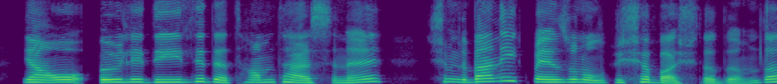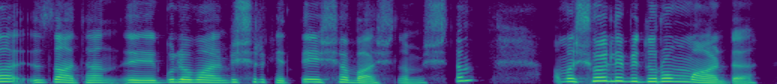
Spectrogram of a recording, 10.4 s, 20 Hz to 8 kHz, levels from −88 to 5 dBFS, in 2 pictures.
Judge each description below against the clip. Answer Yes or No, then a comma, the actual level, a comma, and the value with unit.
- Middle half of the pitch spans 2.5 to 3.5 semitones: No, average, 4.0 semitones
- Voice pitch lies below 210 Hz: No, high, 230 Hz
